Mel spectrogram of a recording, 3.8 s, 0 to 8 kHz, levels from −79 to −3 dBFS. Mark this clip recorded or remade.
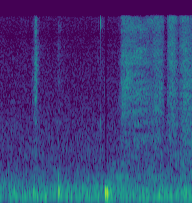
recorded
